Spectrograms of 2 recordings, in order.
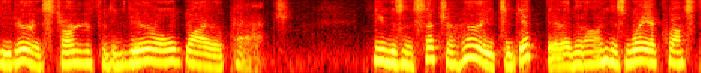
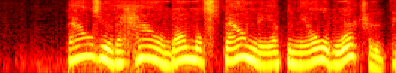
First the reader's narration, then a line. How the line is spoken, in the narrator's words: panted Peter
